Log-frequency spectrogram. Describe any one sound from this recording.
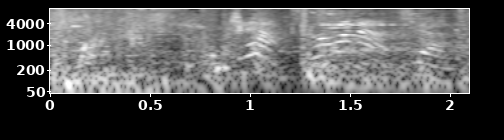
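A loud blast booms.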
